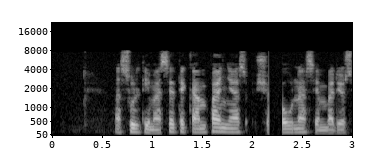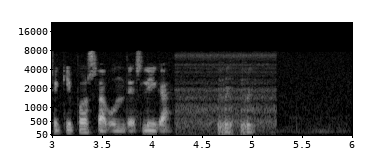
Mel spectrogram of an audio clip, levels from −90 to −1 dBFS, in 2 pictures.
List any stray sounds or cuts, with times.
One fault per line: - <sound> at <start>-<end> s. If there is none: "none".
- dropout at 2.2-2.3 s
- laugh at 4.6-5.0 s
